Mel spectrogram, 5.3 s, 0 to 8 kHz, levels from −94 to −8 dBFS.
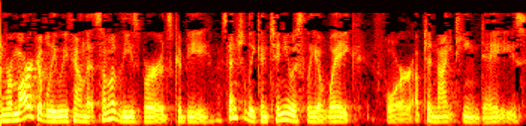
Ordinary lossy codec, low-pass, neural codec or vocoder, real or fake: MP3, 24 kbps; 7.2 kHz; none; real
